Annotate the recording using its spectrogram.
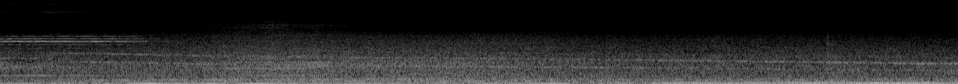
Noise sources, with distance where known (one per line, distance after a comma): car horn, near
siren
